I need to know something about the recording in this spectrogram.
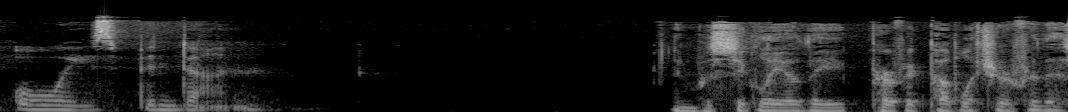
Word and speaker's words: Siglio: And was Siglio the perfect publisher for this? She was the perfect publisher. Is that pronounced correctly, by the way?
